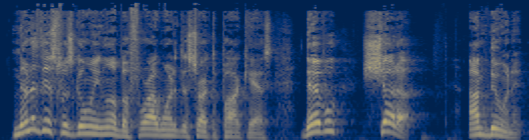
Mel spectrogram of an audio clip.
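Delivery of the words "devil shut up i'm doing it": mock scolding. Real, not acted. Scolds background noise as devil.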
